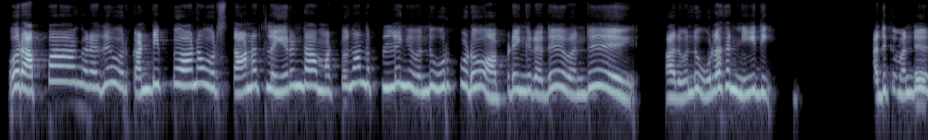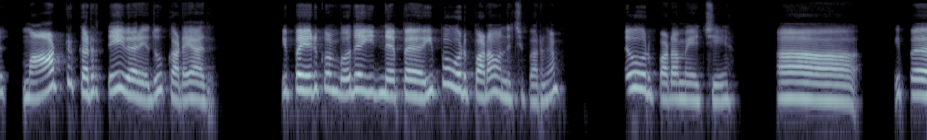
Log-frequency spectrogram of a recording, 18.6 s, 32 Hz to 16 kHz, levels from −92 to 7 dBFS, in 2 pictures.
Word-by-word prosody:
ஒரு 345 - +5
அப்பாங்கிறது, 375 +1 -1
ஒரு 320 - -7
கண்டிப்பான 365 +5 +1
ஒரு 320 - -4
ஸ்தானத்துல 315 +3 0
இருந்தா 355 +3 0 0.2
மட்டும் 280 +5 -6
தான் 405 - -1
அந்தப் 375 -1 -6
பிள்ளைங்க 350 +2 0
வந்து 280 +4 -2
உருப்புடும் 340 -2 -3
அப்டிங்கறது 275 +4 -3 0.2
வந்து 245 +9 -3 0.7
அது 215 - -1
வந்து 275 +4 -3
உலக 320 +6 0 0.2
நீதி. 260 0 0 1.1
அதுக்கு 285 +5 -4
வந்து 245 -10 -1 0.4
மாற்றுக்கருத்தே 270 - +3
வேற 230 - +3
எதுவும் 265 +6 -6
கிடையாது. 195 -1 0 0.8
இப்ப 275 +3 +3
இருக்கும்போதே, 285 -3 +1
இந்த 255 0 0
இப்ப 235 0 +2 0.2
இப்ப 285 - -8
ஒரு 280 - -2
படம் 240 +5 +2
வந்துச்சு 215 -2 -8
பாருங்க. 185 +6 -7 0.7
ஏதோ 300 - +1
ஒரு 250 - -7
படம்மைச்சே. 195 -2 -4 0.6
ஆ. - - +4 1.1
இப்ப 245 - -14
280 Hz, 125 wpm, -25 LUFS, 240-340 Hz, 1.1 s, ஒரு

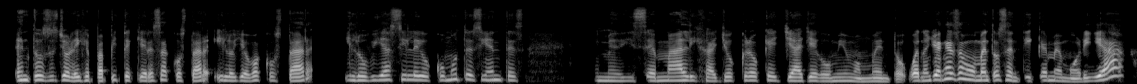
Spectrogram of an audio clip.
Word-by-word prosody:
entonces 200 0 +2
yo 200 0 +3
le 165 - +3
dije: 175 +2 +1
"Papi, 175 +5 -1
¿te 185 - -1
quieres 175 +2 -2
acostar?". 175 -4 0
Y 195 - -5
lo 180 -2 +1
llevo 175 +1 0
a - - +4
acostar 175 -1 0 0.3
y 195 -1 -4
lo 190 -1 +1
vi 195 +3 -1
así, 210 +1 -2
le 215 -1 +1
digo: 190 -2 +2
¿Cómo 195 +5 -3
te 230 -2 -2
sientes?". 200 -2 -4 0.7
Y 175 - -8
me 170 -1 -4
dice: 165 +1 -4
"Mal, 180 +1 +2
hija, 170 -3 -3
yo 175 +3 -4
creo 185 0 -2
que 185 -1 -3
ya 170 0 +2
llegó 160 -2 -1
mi 165 +2 -4
momento". 145 -2 -2
Bueno, 175 0 +4
yo 210 +4 +6
en 215 - +4
ese 265 0 +5
momento 200 -3 +3
sentí 175 -5 -3
que 190 - -3
me 170 -3 -2
moría. 160 - +4
180 Hz, 225 wpm, -24 LUFS, 170-200 Hz, 0.7 s, yo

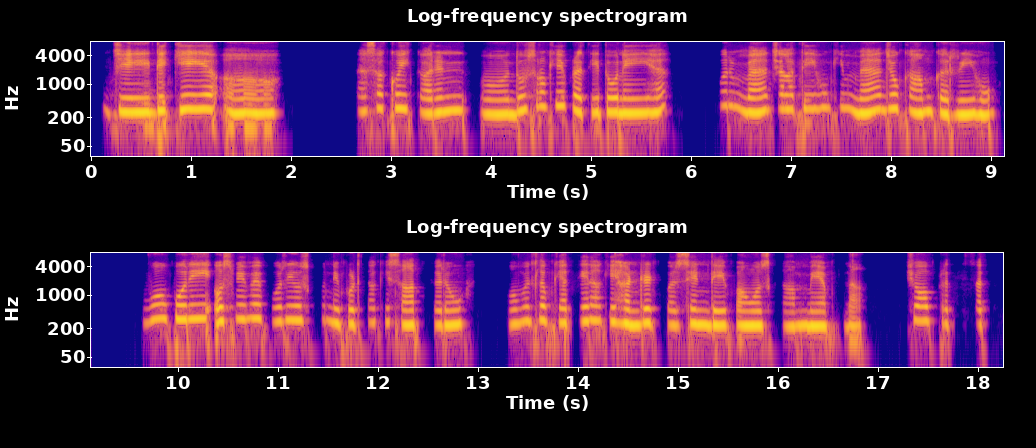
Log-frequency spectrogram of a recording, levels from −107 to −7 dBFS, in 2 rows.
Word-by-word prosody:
जी। 260 0 +4
देखिए 300 +2 +4
अ, 300 -3 -1 1.3
ऐसा 280 +3 -3
कोई 315 -1 +2
कारण 265 +3 +1
अ, 240 -3 -1
दूसरों 300 +6 -1
के 360 +1 -2
प्रति 265 -5 -1
तो 260 +1 +2
नहीं 250 0 +4
है। 265 +5 +1 0.5
पर 360 0 -8
मैं 265 -4 +2
चाहती 305 +1 -3
हूँ 320 +1 -6
कि 320 - -15
मैं 275 -1 +2
जो 310 +1 +1
काम 265 -2 0
कर 250 -3 0
रही 235 +1 +3
हूँ, 235 0 +1 0.6
वो 320 +4 -2
पूरी 320 +1 +2
उसमें 285 +4 +1
मैं 330 0 -1
पूरी 285 +2 -5
उसको 305 0 -5
निपुणता 255 0 -4
के 275 - -13
साथ 245 -2 +1 0.2
करूँ। 240 +1 +1 0.5
वो 250 - -5
मतलब 290 +2 -3
कहते 265 +1 -4
हैं - - +2
ना 300 - -1
कि 285 -1 -3
100% 250 -1 +1
दे 235 0 +3
पाऊँ 235 0 +3
उस 235 - 0
काम 225 0 -7
में 230 0 +4
अपना 225 - -6 0.5
100% 255 -4 -6
265 Hz, 160 wpm, -23 LUFS, 250-300 Hz, 1.3 s, जी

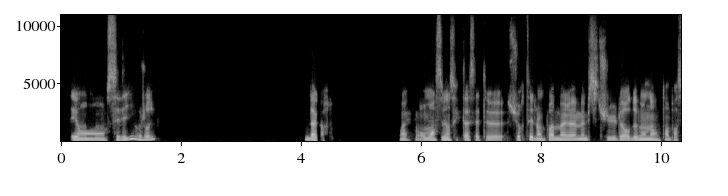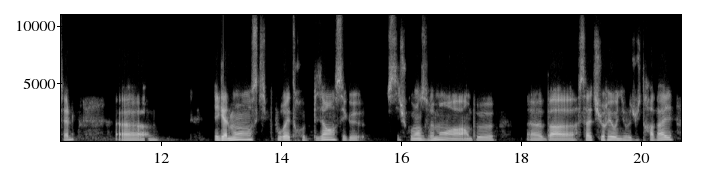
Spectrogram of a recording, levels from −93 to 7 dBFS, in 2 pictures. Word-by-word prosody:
Tu 145 - 0
es - - +5
en 135 0 +1
CDI, 145 +10 0
aujourd'hui? 155 +3 -1 2.5
D'accord. 120 -3 0 1.1
Ouais, 120 -1 -4
au - - -4
moins, 150 +2 +3
c'est 140 -1 -2
bien, 145 - +3
c'est 145 -1 -6
que - - -35
tu - - -1
as - - +1
cette, 115 -3 -6
heu, 110 0 -2
sûreté 135 -1 -1
de - - -6
l'emploi, 120 +2 +1
mê 110 -3 +2
même 120 +2 +1
si - - -1
tu 115 0 -3
leur 110 0 +1
demandes 120 +1 +2
un 110 -1 0
temps 115 +1 -4
partiel, 120 +9 -2 0.8
hem, 105 +1 +2 1.3
également, 140 +5 +6
ce 165 - -2
qui - - -7
pourrait 135 -2 +3
être 125 -1 -9
bien, 155 +6 +2
c'est 155 - -1
que, 115 -2 -6 0.3
si - - -4
tu - - -1
commences 130 -2 0
vraiment 125 -1 +1
à - - -2
un 115 - -5
peu, 120 -2 -4 0.6
heu, 110 -1 -1
bah, 105 +1 +3
saturer, 135 +2 +1
au 130 - +4
niveau 115 -1 -4
du 120 +2 -8
travail, 140 +9 +1
125 Hz, 150 wpm, -25 LUFS, 115-140 Hz, 2.5 s, également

